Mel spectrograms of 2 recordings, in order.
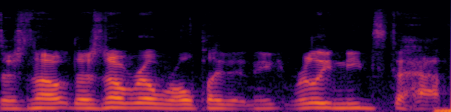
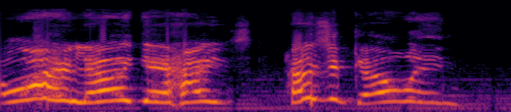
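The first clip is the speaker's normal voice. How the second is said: put-on gleeful, very high, drawn-out old hunchback voice; 9 dB louder than usual. Narrator voices a hunchback greeting those who approach, gleeful character voice. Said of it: "his personality is gleeful".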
